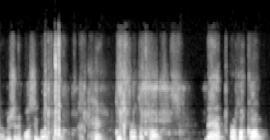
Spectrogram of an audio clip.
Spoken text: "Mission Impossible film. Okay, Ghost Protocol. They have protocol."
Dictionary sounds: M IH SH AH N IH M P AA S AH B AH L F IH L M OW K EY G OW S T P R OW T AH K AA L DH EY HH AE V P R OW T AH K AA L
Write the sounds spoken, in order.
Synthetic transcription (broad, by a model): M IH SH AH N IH P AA S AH B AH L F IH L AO OW K EY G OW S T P R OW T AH K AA L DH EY P R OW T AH K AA L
